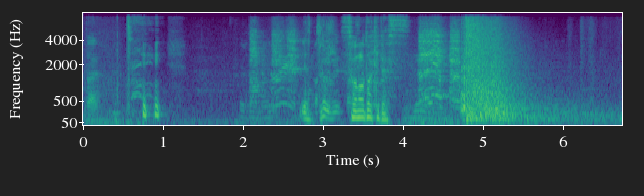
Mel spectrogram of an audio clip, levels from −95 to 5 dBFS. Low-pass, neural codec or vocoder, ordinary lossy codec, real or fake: 7.2 kHz; none; none; real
